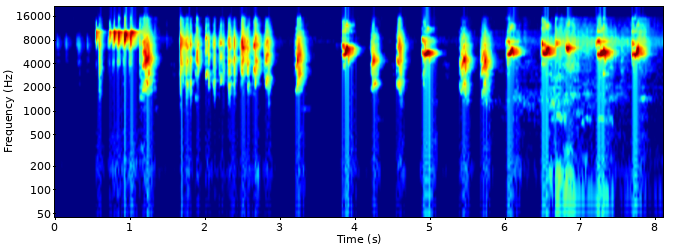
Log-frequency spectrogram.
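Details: Olive-backed sunbird singing in the wild: a rapid cluster of thin, very high twittering notes, then single sharp chirps repeated roughly twice per second, ending with a brief low rumble.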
